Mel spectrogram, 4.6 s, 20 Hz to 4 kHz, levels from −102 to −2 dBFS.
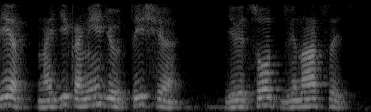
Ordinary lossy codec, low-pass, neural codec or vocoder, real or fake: AAC, 32 kbps; 3.6 kHz; none; real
